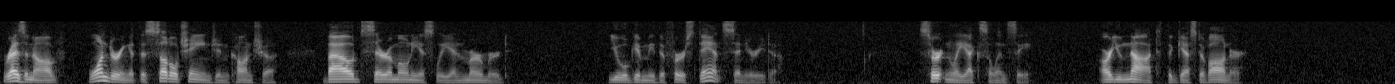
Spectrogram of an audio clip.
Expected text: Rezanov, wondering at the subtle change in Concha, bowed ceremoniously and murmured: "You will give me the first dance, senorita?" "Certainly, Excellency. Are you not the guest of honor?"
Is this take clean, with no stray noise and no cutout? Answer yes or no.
yes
